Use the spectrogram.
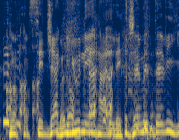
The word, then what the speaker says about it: Gyllenhaal: Gyllenhaal. Je crois que la vraie prononciation c'est Yunehale. Parce que c'est un Non. nom suédois.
